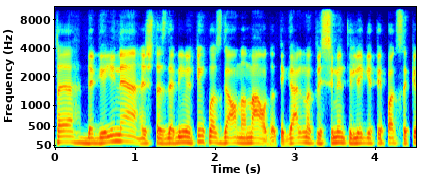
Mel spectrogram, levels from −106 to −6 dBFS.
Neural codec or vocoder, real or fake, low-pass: autoencoder, 48 kHz, 32 numbers a frame, DAC-VAE, trained on Japanese speech; fake; 9.9 kHz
